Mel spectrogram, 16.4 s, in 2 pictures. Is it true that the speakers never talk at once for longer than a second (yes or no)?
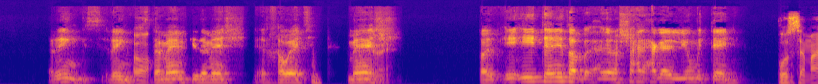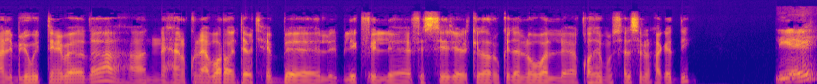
yes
